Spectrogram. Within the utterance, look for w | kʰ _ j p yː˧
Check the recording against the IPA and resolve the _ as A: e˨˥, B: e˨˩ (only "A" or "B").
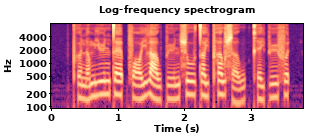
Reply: B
